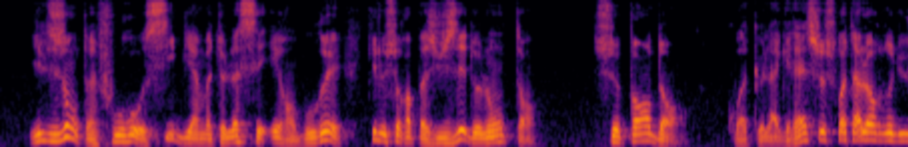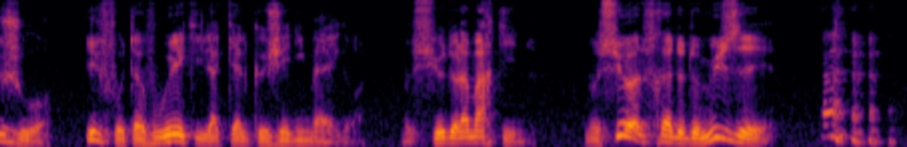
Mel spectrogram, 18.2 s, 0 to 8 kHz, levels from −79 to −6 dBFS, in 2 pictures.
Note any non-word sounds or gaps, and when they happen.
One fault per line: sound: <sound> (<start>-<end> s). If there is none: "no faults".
sound: laugh (17.3-18.1 s)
